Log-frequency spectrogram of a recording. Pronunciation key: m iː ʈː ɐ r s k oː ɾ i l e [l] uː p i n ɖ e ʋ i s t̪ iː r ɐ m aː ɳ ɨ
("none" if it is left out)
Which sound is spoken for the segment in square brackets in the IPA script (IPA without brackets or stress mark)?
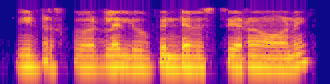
l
